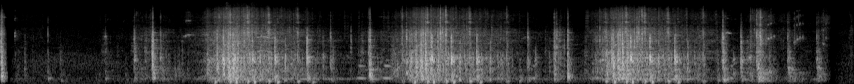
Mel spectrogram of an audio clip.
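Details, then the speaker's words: McCulloch lawnmower that won't start despite clean fuel, spark and oil: three rope pulls about two seconds apart, the engine spinning over lightly and easily without catching; low compression. "doesn't seem to be that much of compression"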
